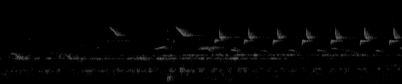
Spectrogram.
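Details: Wild birds on a foggy early April morning at Mirror Lake State Park, Baraboo, Wisconsin: a fast series of sharp, high, down-slurred chirps, about three a second, over softer warbling from other birds.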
